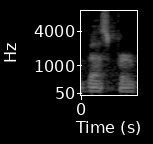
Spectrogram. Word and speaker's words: VSEPR: I sometimes pronounce it Vesper, but oh well.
